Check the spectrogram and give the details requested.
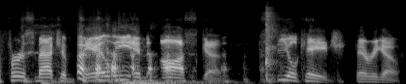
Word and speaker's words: Asuka: All right, so we got 2 fantastic athletes, and Asuka. That's how you pronounce her name.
